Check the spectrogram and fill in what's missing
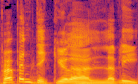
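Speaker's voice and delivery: Welsh-accented voice. Showing how to do a Welsh accent with one word: Welsh accent. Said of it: "it's quite Welsh as well".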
